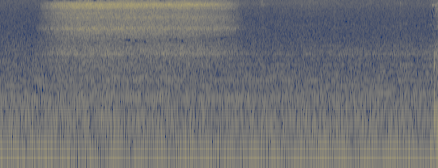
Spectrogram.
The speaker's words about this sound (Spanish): Vuelve a inhalar.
